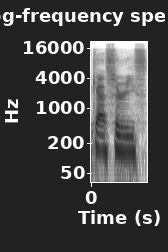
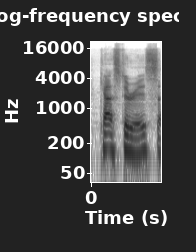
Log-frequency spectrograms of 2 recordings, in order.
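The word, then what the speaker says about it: Castorice: But total DP AV damage for AV is increased by 85% on the Casaris team. Casteris, I should pronounce it like that.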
